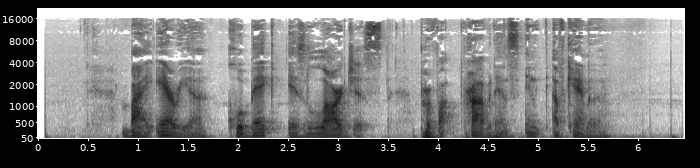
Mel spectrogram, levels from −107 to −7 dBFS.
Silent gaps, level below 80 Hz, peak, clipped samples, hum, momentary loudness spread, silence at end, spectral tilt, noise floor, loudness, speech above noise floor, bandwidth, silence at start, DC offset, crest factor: none; -34 dBFS; 0 dBFS; under 0.1%; none; 10 LU; 0.05 s; -4 dB/octave; -49 dBFS; -22 LUFS; 26 dB; 16.5 kHz; 0.1 s; under 0.1%; 22 dB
